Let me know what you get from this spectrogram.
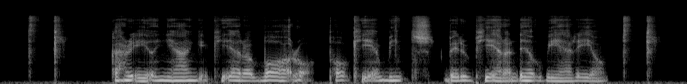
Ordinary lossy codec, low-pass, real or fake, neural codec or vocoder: none; 9.9 kHz; fake; autoencoder, 22.05 kHz, a latent of 192 numbers a frame, VITS, trained on many speakers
